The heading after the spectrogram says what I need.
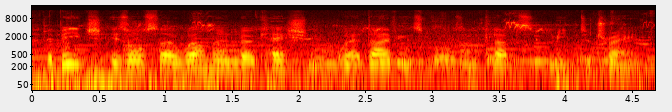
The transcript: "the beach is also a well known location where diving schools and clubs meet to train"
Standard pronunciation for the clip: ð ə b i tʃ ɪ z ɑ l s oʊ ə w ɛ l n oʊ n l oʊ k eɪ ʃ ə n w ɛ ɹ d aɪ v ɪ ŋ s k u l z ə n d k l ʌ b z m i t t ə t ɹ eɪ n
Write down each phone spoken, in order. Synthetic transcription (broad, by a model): ð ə b i tʃ ɪ z ɑ l s oʊ ə w ɛ l n oʊ n l oʊ k eɪ ʃ ə n w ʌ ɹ d aɪ v ɪ ŋ s k u l z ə n k l ʌ b z m i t t ə t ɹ eɪ n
